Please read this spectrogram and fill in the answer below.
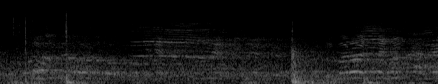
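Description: A few short dull thuds from a boxing bout in the ring, the loudest about three seconds in, with men shouting.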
